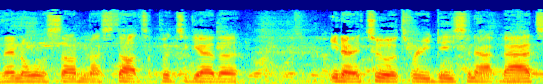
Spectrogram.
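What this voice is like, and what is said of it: Australian accent. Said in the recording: “you can tell by his accent that he is not from here. He's from the country of Australia.”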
